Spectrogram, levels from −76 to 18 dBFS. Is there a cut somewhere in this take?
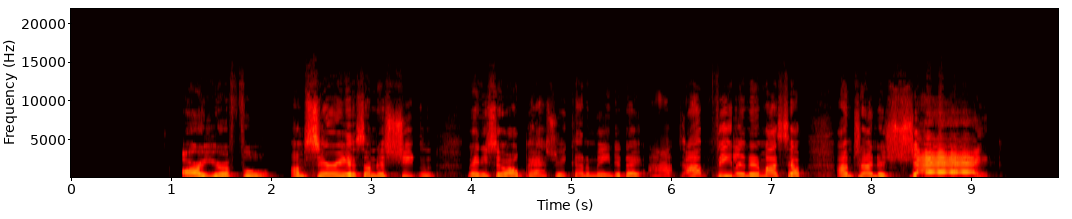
yes; 2 cuts; at 2.1 s, 6.1 s

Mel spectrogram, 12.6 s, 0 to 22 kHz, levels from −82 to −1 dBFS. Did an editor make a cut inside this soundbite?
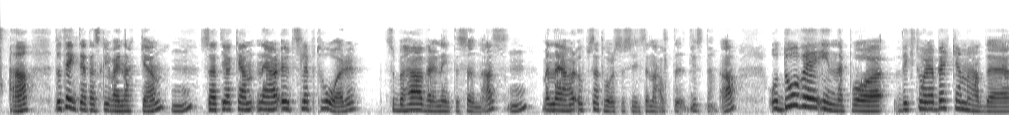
no; 0 cuts

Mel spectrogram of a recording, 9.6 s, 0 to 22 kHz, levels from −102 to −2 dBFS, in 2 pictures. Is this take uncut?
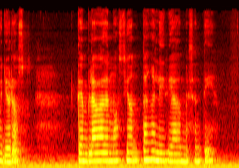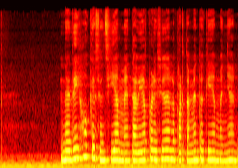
yes; 0 cuts

